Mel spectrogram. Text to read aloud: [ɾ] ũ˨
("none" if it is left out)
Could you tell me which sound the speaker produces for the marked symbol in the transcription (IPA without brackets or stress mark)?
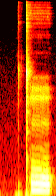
tʰ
